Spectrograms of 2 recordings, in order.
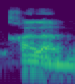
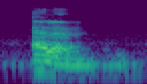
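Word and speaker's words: قلم: El su, we say like el souk or el su, but in colloquial we don't pronounce ka, like column. We don't say column, we say alam.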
